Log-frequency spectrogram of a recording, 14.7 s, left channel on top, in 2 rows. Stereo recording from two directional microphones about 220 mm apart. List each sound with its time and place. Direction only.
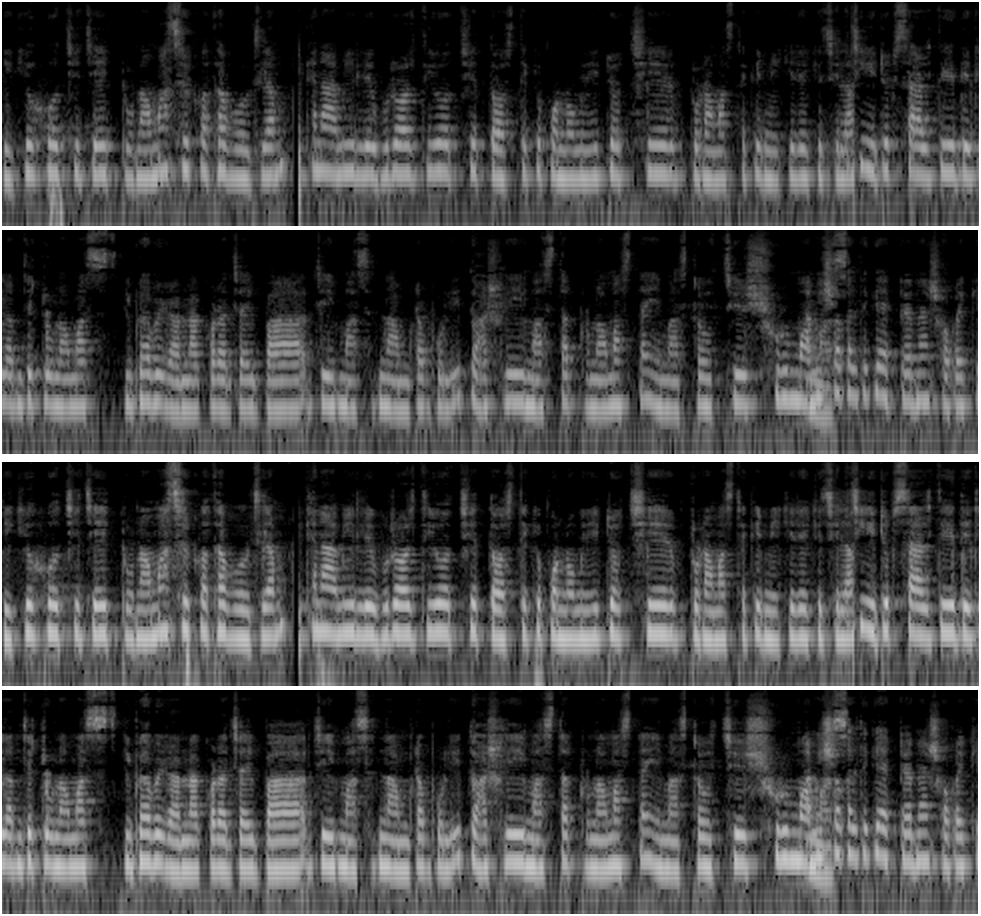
0.0 s speech: 15° right (ahead or behind)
